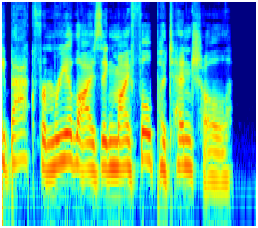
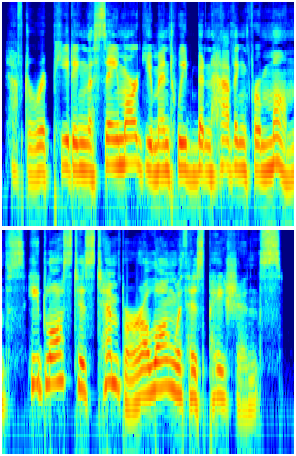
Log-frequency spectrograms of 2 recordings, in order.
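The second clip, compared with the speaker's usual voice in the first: ordinary delivery, nothing marked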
